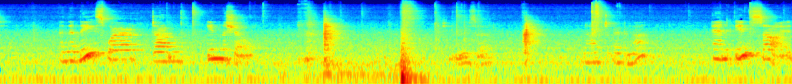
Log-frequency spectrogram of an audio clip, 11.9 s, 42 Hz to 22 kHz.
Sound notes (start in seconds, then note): 5.8 kitchen draw shutting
